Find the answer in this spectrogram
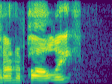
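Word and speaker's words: Kaanapali: It's spelled K-A-A-N-A-P-A-I-L. Kyle. – Kanapali. – Thank you. I love you.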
